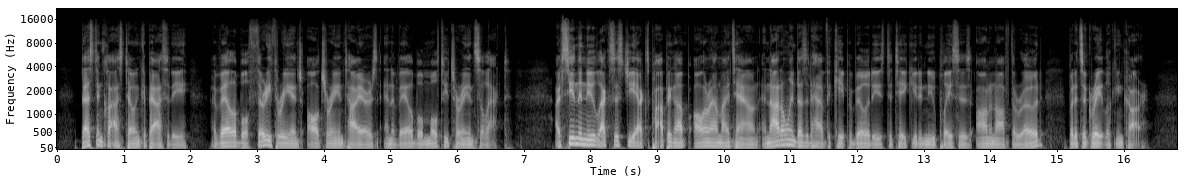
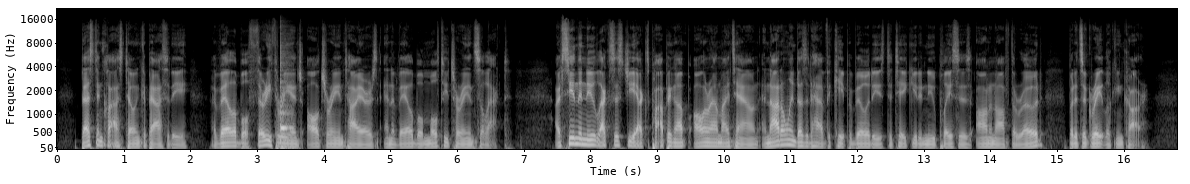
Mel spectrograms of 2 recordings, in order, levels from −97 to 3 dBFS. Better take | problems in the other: first | clattering dishes; loud; at 3.5 s; peak 3 dB above the speech

